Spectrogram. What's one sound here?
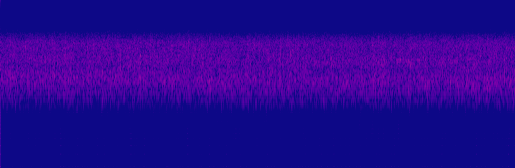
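A river rushes and splashes steadily over a weir close by.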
